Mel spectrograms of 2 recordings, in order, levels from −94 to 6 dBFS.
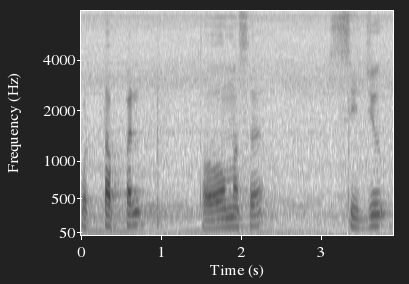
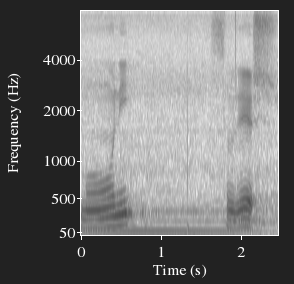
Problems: constant background noise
